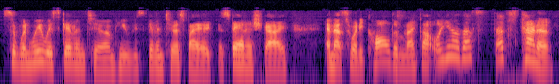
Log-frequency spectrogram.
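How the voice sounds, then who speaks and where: A woman chats informally as a podcast co-host, with a folksy way of talking. Her voice sits a bit low. The recording is dry and slightly lo-fi. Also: animated, brisk, no room sound. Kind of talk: casual chat.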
